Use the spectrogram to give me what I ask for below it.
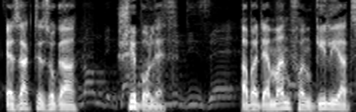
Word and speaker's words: Schibboleth: Dann sagten sie zu ihm, wenn du nicht Ephraim bist, sag Schibboleth. Aber er sagte Sibboleth, weil er nicht gut aussprechen konnte.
